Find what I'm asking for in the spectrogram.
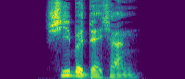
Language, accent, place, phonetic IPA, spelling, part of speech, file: German, Germany, Berlin, [ˈʃiːbəˌdɛçɐn], Schiebedächern, noun, De-Schiebedächern.ogg
- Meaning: dative plural of Schiebedach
